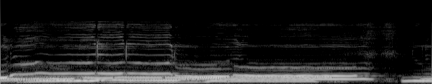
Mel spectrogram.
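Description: Wordless humming of several sustained notes sounding together as a chord, the notes moving step by step, breaking off briefly near the end before the next chord starts.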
